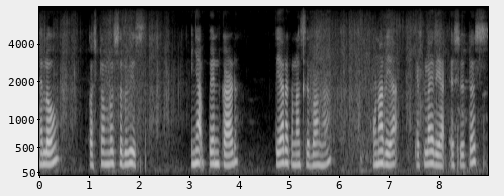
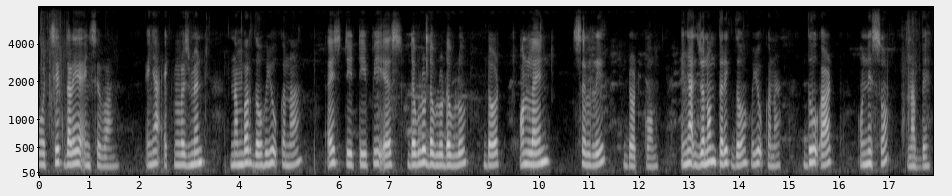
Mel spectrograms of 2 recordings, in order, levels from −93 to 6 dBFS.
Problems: none marked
